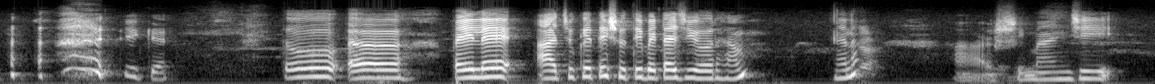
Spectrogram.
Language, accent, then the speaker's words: Hindi; Chhindwara, Madhya Pradesh, India; मुझे यहाँ 5 साल हुए और छिंदवाड़ा जिले के रहने वाले हैं।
